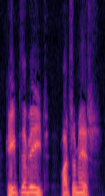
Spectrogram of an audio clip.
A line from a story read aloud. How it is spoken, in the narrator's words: roared the hoarse, whistling voice from the prow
